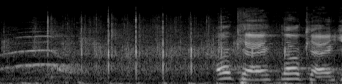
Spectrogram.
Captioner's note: clapping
